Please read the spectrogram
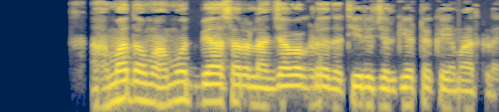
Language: Pashto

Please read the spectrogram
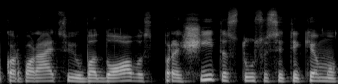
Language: Lithuanian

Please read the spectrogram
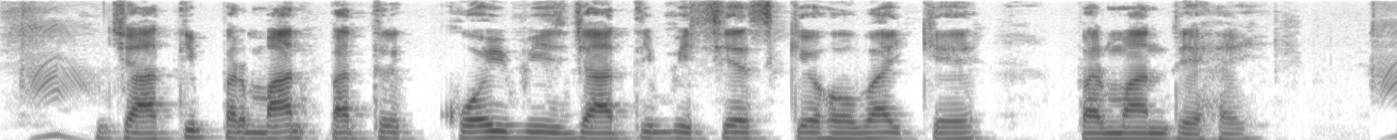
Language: Magahi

